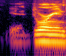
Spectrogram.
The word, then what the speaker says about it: Dorian: jalen brunson reggie bullock duron the ron finney smith i think that's how you say it yeah yeah yeah i need dorian finney smith yeah and their last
